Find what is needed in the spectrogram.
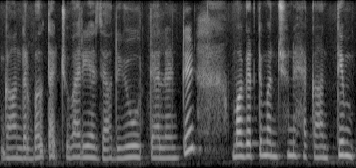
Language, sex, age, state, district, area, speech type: Kashmiri, female, 18-30, Jammu and Kashmir, Ganderbal, urban, spontaneous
